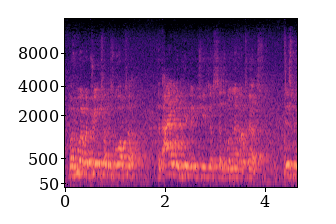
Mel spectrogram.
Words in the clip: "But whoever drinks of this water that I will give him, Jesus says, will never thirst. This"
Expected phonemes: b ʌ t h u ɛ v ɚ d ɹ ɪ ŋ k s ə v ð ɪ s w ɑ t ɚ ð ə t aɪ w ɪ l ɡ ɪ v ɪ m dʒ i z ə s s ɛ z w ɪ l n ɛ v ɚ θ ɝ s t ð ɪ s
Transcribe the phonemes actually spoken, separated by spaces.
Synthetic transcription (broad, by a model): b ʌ t h u ɛ v ɚ d ɹ ɪ ŋ k s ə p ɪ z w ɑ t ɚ ð ə t aɪ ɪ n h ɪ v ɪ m dʒ i z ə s s ɛ z w ɪ l n ɛ v ɚ t ɝ s t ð ɪ s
